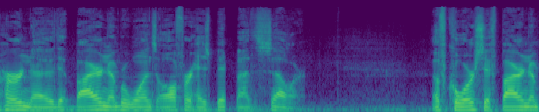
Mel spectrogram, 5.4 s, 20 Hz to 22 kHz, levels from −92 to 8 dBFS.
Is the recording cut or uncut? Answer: cut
